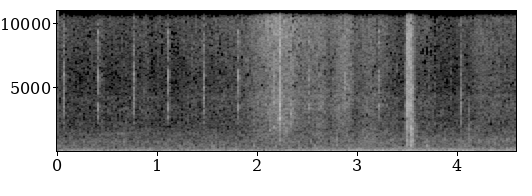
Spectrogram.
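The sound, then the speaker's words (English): A car drives along a street and turns around. A steady, low engine and road rumble is joined by faint, regular light ticks, with no voices. “Maybe we'll drive around to the other side.”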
